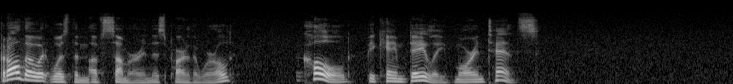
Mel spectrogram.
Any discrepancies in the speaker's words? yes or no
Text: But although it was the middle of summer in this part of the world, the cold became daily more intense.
yes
